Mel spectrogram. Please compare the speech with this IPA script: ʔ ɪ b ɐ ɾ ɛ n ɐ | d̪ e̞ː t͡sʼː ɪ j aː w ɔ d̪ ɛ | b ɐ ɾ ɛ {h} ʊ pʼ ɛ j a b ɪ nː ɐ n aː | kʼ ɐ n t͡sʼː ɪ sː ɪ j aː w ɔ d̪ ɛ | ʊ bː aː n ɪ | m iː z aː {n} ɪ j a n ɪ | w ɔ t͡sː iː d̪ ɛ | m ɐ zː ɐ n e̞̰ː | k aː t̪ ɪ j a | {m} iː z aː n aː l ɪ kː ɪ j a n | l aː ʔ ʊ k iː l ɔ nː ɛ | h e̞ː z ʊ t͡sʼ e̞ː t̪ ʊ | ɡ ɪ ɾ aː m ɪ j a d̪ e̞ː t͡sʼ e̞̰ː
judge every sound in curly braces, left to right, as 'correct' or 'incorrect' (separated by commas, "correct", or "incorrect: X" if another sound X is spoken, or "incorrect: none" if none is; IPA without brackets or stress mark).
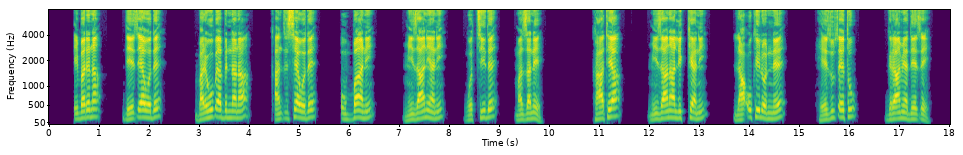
correct, correct, correct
